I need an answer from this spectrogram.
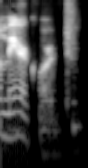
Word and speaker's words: AmeriCorps: AmeriCorps is alive and well, just spelled with a silent P. So think of Apple Core or core of the earth.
